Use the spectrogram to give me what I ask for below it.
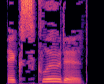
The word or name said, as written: excluded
